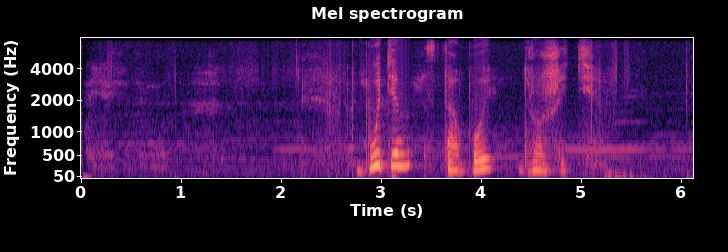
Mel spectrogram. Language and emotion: Russian, neutral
